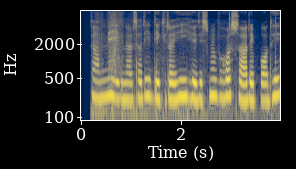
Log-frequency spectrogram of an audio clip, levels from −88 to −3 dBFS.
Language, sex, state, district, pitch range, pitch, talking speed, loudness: Hindi, female, Madhya Pradesh, Bhopal, 205-235 Hz, 220 Hz, 150 wpm, -14 LUFS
